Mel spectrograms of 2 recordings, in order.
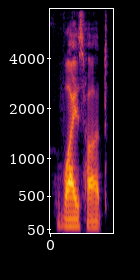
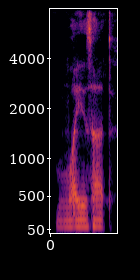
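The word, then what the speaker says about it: Weishaupt: they're always angry I was angry about something wise hot is how you pronounce it wise hot so Adam we hot is the one who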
